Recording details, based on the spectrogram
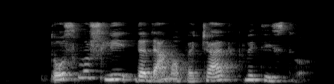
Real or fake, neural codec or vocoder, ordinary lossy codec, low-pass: real; none; none; 7.2 kHz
